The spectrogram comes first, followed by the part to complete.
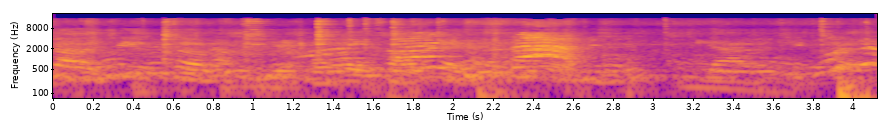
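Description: Several people talking over one another around a crowded dining table, with a higher voice standing out briefly about two and a half seconds in.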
